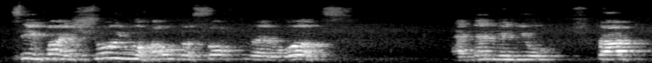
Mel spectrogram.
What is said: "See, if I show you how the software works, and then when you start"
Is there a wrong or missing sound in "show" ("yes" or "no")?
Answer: no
